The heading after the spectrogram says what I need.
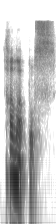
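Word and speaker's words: θάνατος: 타나토스 이렇게 읽으면 되겠죠?네 그래서 여기가 테다죠. 방금 말씀드린 숨소리 들어가는 트입니다. 그래서 티귿 발음으로 하면 되고 타나토스 이렇게 했습니다.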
